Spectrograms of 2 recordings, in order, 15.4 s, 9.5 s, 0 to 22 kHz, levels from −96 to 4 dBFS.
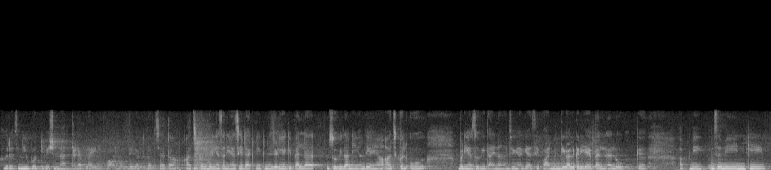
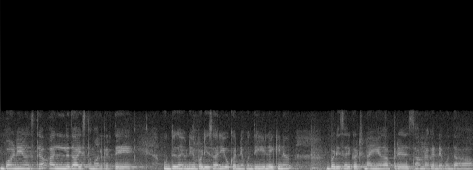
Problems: constant background noise, echo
